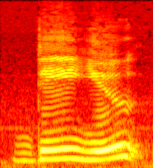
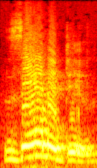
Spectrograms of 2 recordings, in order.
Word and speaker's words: Xanadu: It's called I can't pronounce it. It's Xandu. No, Xanadu.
